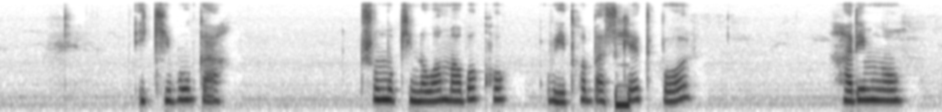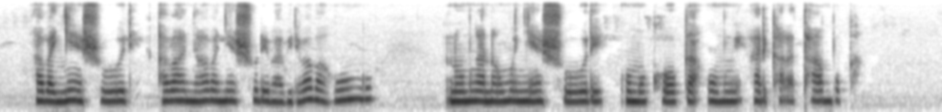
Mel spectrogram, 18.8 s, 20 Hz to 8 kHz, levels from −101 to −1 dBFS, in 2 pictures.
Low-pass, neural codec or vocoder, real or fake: 7.2 kHz; none; real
